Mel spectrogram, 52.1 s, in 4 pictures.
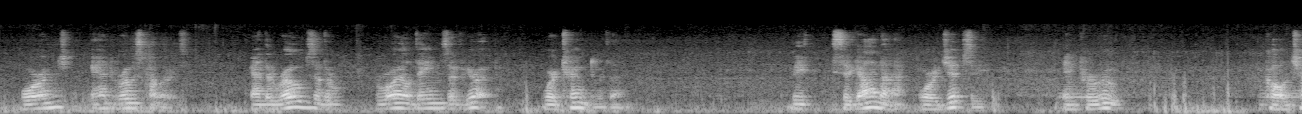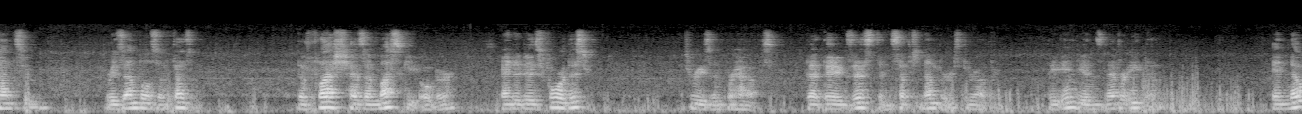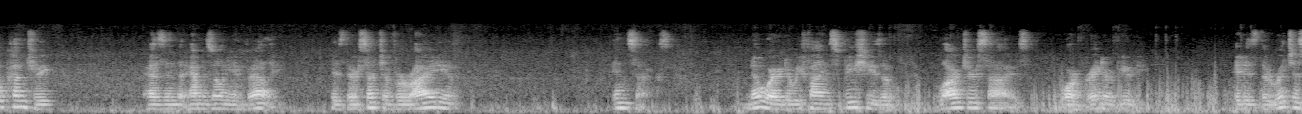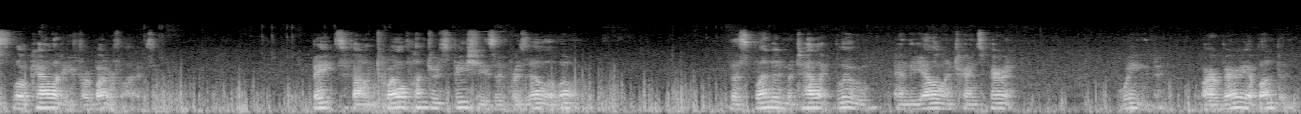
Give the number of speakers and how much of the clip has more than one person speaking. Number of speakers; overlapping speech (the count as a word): one, no overlap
